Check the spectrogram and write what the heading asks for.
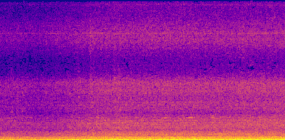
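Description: Car engine idling, a steady low rumble heard from inside the cabin.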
